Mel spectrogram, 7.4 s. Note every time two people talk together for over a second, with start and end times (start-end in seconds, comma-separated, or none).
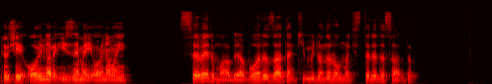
none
